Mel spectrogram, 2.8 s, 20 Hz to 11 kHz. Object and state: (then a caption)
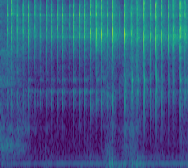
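Loose rattling button on a folding knife. A loose release button on an Upknife Bayonet folding knife rattles as the knife is shaken repeatedly to check whether the blade comes out. About 28 quick, bright, high-pitched clicks sound in a steady rhythm, each dying away almost instantly. The loose button is not behaving as it should.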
